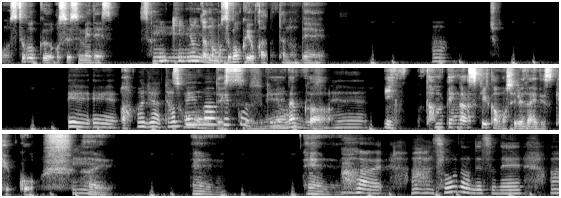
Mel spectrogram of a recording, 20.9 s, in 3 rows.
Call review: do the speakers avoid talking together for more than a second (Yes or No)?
No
